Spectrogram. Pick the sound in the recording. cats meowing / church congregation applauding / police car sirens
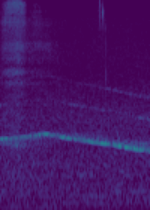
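police car sirens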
